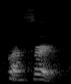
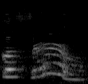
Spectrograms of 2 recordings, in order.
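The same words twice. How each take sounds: First: The stress is on the second syllable. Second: The stress is on the first syllable. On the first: The speaker calls it right. "The stress should be at the um, second syllable or the last syllable" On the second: The speaker calls it wrong. "they would say that, which is wrong"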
